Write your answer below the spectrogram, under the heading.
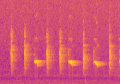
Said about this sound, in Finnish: Ja. Se pitää pientä taukoa. Tämä on tämmöinen rauhanen luhtakerttunen.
